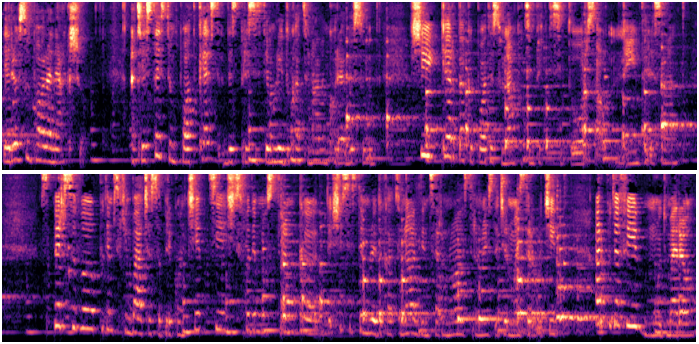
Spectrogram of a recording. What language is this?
Romanian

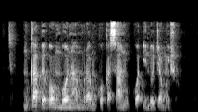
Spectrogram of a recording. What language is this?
Taita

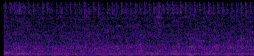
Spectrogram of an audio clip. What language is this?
Urdu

